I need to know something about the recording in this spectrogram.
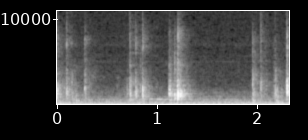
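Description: A handful of separate keystrokes on a computer keyboard, finishing a short typed command and pressing Enter.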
